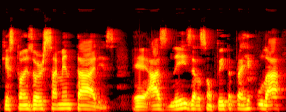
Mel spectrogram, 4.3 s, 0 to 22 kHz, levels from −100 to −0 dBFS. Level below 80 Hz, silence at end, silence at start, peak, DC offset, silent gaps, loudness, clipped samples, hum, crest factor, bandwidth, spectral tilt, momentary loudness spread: -70 dBFS; 0.05 s; 0.05 s; -10 dBFS; under 0.1%; none; -24 LUFS; under 0.1%; none; 14 dB; 8 kHz; -4 dB/octave; 6 LU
